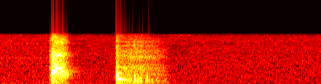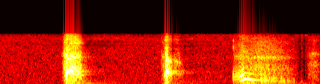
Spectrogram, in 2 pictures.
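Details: Woman in a fictional roleplay recording: five brief, abrupt voiced catches at uneven intervals in a quiet room: hiccups.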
